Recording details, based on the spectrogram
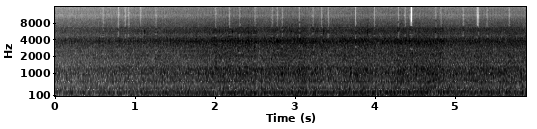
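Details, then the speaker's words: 1999 Ford Explorer after replacing the serpentine belt, tensioner and idler pulley: smooth, steady engine run with an even hum and no belt squeal or chirp; normal running. "you know you'll hold a row make sure they don't fly off that sounds a whole lot better not squealing at all"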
